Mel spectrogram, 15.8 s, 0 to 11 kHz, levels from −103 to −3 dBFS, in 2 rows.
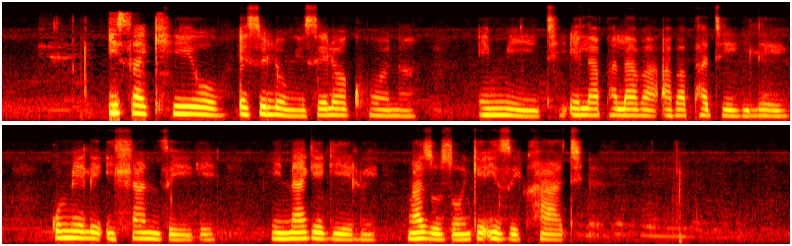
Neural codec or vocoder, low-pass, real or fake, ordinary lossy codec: none; 7.2 kHz; real; Opus, 16 kbps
